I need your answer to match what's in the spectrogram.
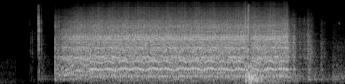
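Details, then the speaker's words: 1945 Farmall H tractor after its first backfire, with a holed exhaust, fuel dripping from the carburettor bowl and sparks at the starter: harsh two-second burst with a sharp bang. Violent cranking with backfire; the carburettor float is not floating. "wow that is violent my float is not floating"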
